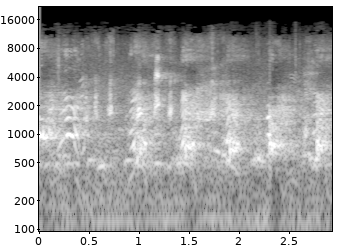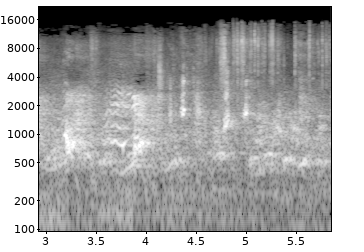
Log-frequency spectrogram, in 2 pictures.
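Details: Young black Labrador cross male, ten months old, with a white bib, at a shelter in department 62, very playful: a run of sharp, uneven barks, about two per second, with faint voices in the background.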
